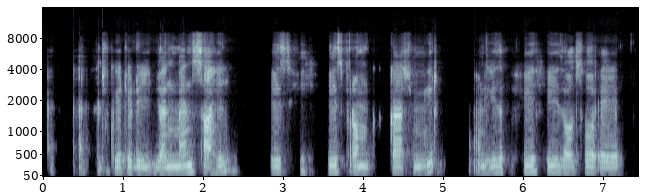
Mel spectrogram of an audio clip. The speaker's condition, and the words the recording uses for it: Stuttering. I'm a person with stammering and I'm gonna stammer, and like it's just being honest to myself and to my listeners that you have to bear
